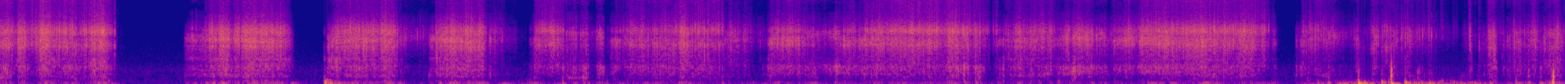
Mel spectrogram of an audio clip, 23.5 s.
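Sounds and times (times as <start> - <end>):
cleaning sand out of ears, scratchy crackling and rustling: 0.0 - 1.8, 2.8 - 23.4.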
